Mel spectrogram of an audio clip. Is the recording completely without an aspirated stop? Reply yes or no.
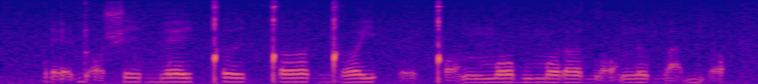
yes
